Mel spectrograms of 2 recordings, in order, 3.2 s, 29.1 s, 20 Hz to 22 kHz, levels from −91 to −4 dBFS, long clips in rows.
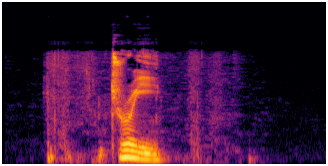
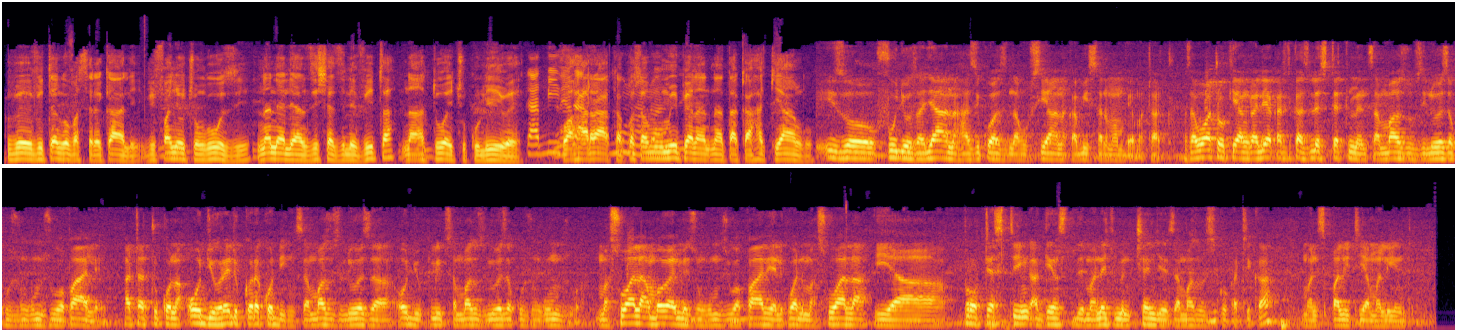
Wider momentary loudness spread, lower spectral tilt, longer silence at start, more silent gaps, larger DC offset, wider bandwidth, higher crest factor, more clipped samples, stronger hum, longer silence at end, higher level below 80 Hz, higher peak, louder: first, 24 LU vs 7 LU; about the same, -4 dB/octave vs -5 dB/octave; first, 0.45 s vs 0.05 s; neither; neither; second, 9.4 kHz vs 10.5 kHz; first, 20 dB vs 12 dB; neither; neither; first, 1.65 s vs 0.2 s; second, -54 dBFS vs -44 dBFS; about the same, -2 dBFS vs 0 dBFS; about the same, -15 LUFS vs -13 LUFS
